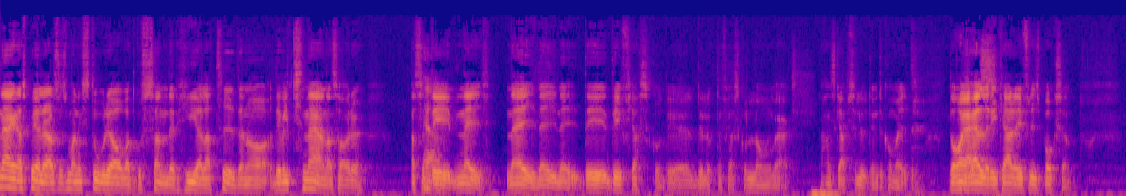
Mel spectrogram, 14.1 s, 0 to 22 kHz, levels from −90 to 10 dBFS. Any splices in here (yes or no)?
no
